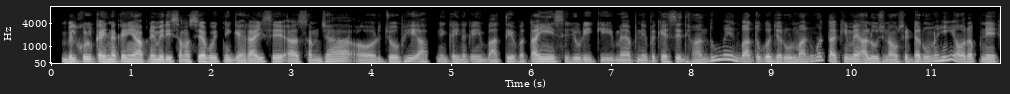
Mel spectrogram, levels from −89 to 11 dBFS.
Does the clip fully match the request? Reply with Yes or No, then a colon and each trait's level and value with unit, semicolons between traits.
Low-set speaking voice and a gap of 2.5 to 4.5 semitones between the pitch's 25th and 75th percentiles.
Yes: low, 110 Hz; average, 2.9 semitones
